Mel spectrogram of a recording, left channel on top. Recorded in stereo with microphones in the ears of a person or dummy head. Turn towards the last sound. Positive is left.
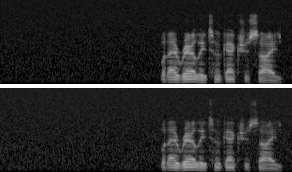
turn(degrees=35)  # may be behind; listen again after turning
